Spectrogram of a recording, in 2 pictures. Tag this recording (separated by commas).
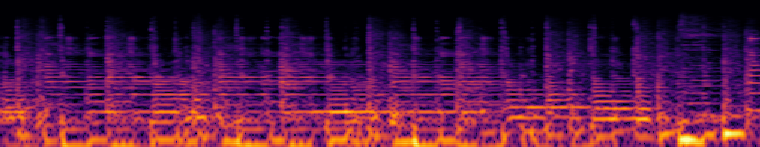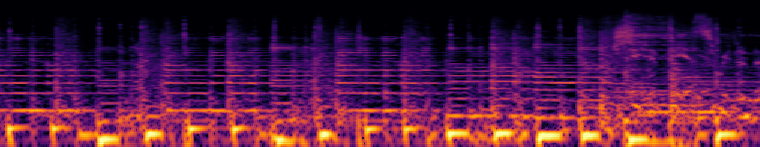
Music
